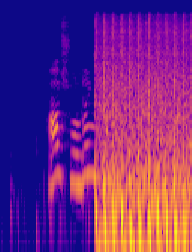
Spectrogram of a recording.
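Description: Rapid gunfire rattles in a loud burst.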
